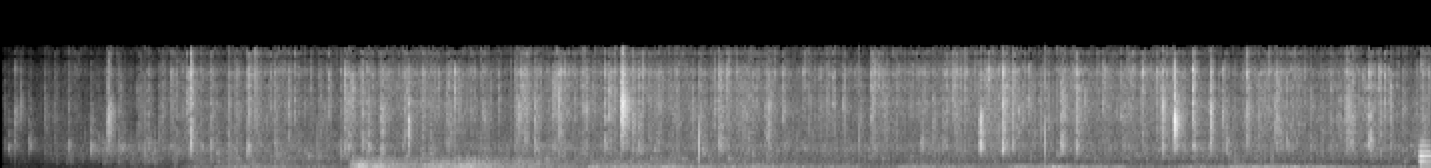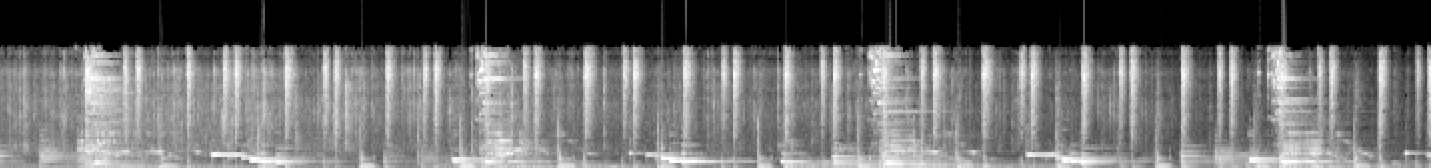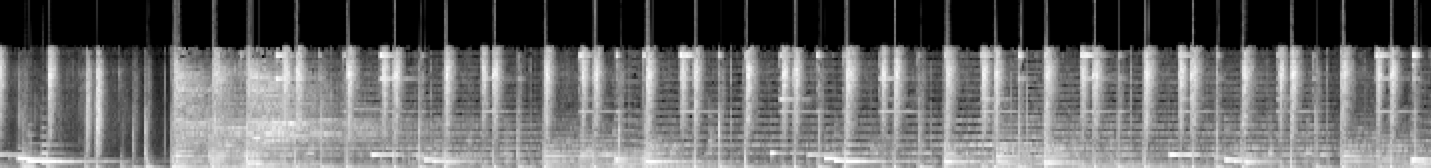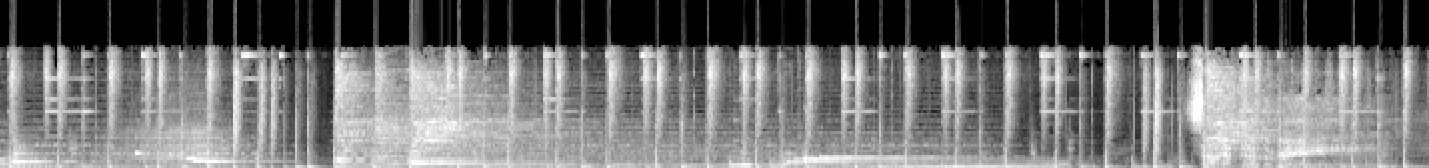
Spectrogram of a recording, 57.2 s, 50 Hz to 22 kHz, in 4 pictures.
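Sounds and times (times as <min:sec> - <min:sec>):
disco strings: 0:14.8 - 0:57.2.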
